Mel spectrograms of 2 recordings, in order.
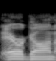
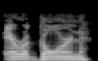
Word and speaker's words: Aragorn: I pronounce it Aragon. I understand it's Aragorn.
